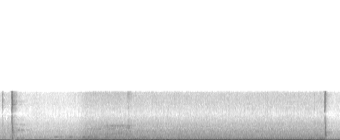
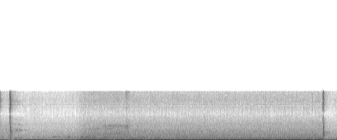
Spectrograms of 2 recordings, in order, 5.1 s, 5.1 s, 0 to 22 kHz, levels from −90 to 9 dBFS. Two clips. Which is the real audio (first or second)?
first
